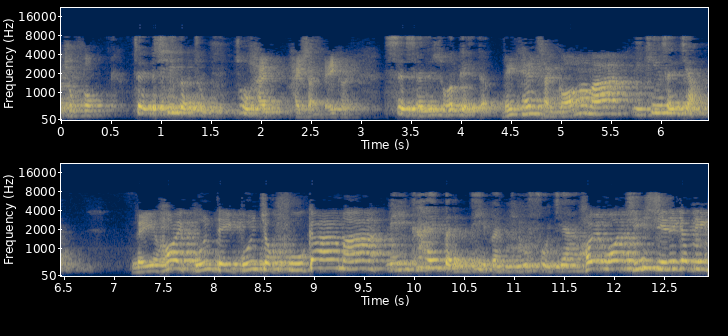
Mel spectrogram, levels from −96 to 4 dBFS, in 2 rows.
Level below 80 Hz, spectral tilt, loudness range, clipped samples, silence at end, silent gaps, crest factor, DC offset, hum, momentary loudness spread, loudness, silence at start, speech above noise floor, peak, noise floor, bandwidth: -84 dBFS; -4.5 dB/octave; 2 LU; under 0.1%; 0 s; none; 16 dB; under 0.1%; none; 8 LU; -19 LUFS; 0 s; 34 dB; -2 dBFS; -52 dBFS; 8 kHz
